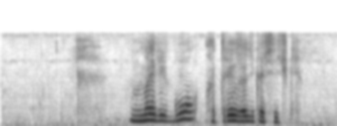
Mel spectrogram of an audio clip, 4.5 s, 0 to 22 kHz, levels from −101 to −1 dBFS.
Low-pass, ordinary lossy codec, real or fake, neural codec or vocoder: none; none; fake; codec, 16 kHz, 2 kbps, FreqCodec, smaller model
